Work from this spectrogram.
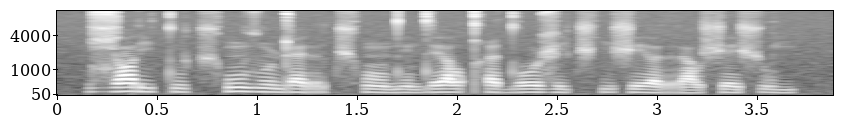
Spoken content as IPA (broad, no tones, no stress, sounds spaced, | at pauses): ʑ ɒ ɾ i t̪ u t͡ʃʰ ũ z ũ ɖ æ r t͡ʃʰ õ d̪ ẽ d̪ e lˠ qʰ i d̪ o ʐ i t͡ʃʰ i ʃ e ɐ̯ r æ lˠ ʃ e ʃ u j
